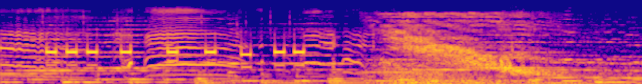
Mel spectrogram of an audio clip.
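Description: Telephone keypad tones beep in a quick series as a number is dialed to call a diaper changeling in a comic fantasy audio drama, followed by a sweeping sound that falls in pitch.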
